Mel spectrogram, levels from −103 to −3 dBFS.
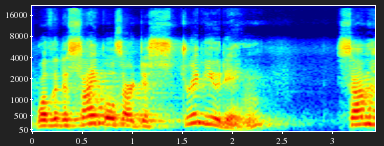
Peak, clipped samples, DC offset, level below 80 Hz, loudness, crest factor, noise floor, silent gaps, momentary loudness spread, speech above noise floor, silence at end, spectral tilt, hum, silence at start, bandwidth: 0 dBFS; under 0.1%; under 0.1%; -58 dBFS; -17 LUFS; 18 dB; -57 dBFS; none; 14 LU; 40 dB; 0 s; -3.5 dB/octave; none; 0.05 s; over 20 kHz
